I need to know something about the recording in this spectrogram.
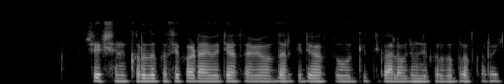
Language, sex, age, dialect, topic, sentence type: Marathi, male, 18-24, Standard Marathi, banking, question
